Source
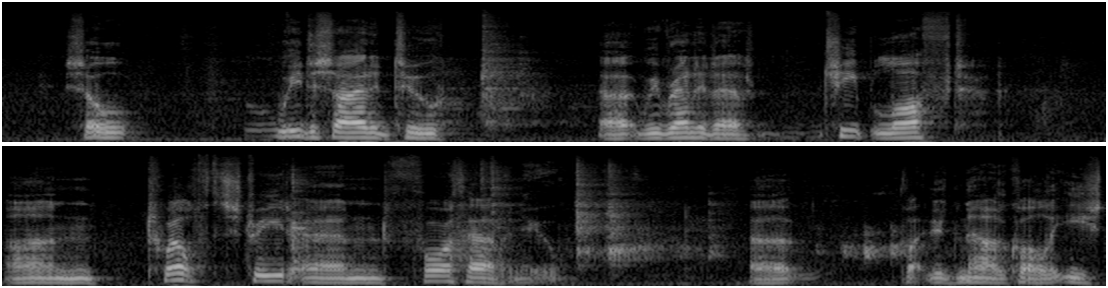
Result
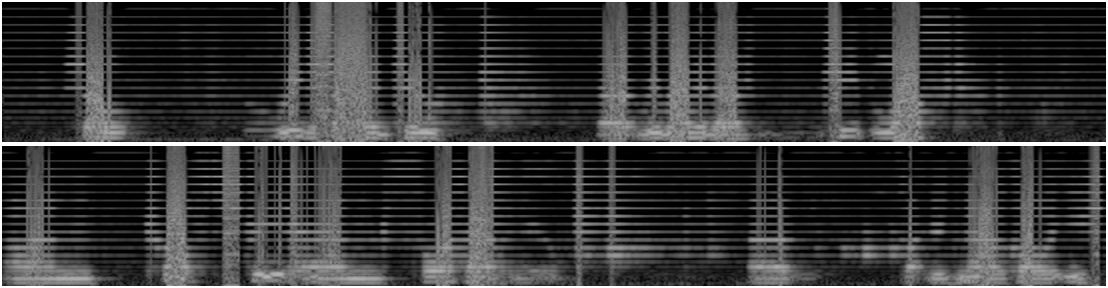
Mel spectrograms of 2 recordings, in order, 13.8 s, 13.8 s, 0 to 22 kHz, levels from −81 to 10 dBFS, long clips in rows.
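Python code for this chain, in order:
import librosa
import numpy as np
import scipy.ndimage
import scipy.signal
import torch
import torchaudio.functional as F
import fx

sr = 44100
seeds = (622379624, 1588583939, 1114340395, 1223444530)

y = fx.freq_snap(x, sr, grid_st=4)
y = (np.mod(10.0 ** (18.0 / 20.0) * y + 1.0, 2.0) - 1.0) / 10.0 ** (18.0 / 20.0)
y = y * 10.0 ** (4.5 / 20.0)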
